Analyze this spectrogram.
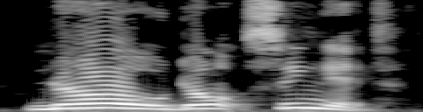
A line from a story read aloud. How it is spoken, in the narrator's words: the chief devil shouted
